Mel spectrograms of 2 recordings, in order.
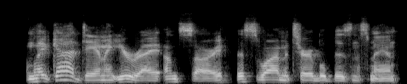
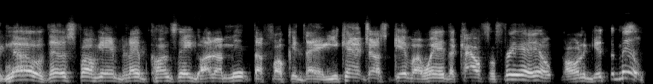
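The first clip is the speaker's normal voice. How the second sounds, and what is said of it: Bad put-on Cockney Australian accent. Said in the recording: “That was the most Cockney Aussie accent I've ever heard in my life... My accent, it's terrible. It's a terrible accent.”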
